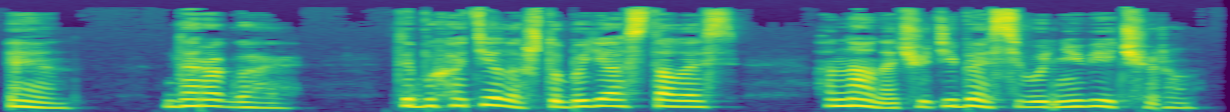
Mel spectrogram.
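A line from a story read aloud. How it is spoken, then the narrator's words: Quiet. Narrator (Russian): Диана тихо сказала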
